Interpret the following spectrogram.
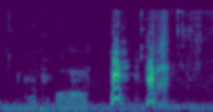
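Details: Playing puppies, an Old English puppy and a mutt; a soft low growl, then two sharp loud barks half a second apart over a quiet background hum.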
